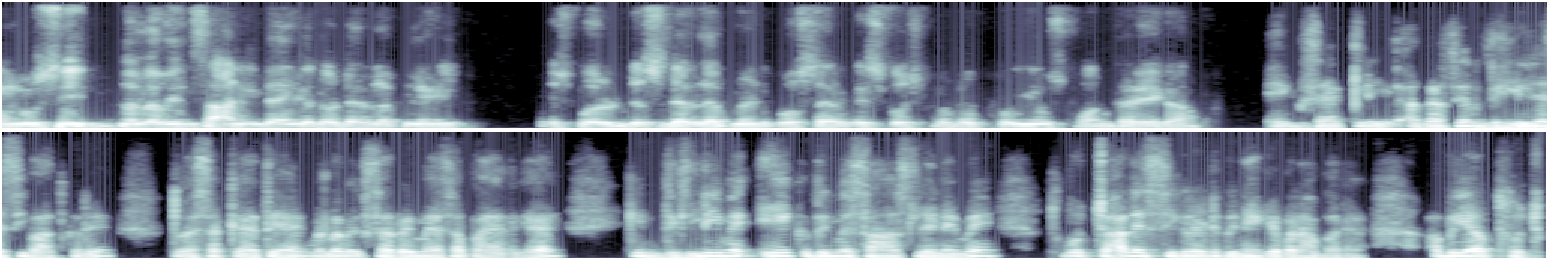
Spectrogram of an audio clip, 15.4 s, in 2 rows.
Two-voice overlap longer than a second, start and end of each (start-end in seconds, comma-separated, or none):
none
